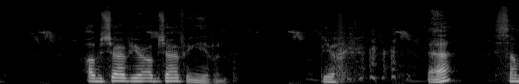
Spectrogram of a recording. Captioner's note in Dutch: gelach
